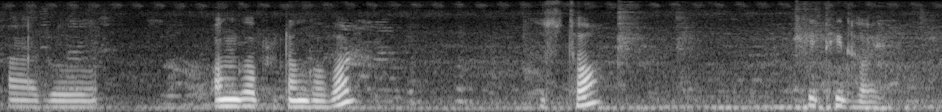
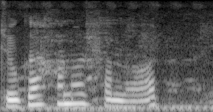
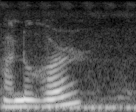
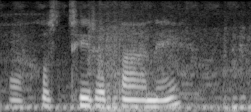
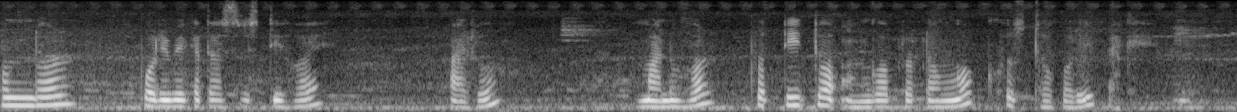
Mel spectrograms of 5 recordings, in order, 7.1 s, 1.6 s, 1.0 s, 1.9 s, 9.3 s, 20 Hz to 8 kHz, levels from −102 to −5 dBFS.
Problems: constant background noise, background conversations at intervals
